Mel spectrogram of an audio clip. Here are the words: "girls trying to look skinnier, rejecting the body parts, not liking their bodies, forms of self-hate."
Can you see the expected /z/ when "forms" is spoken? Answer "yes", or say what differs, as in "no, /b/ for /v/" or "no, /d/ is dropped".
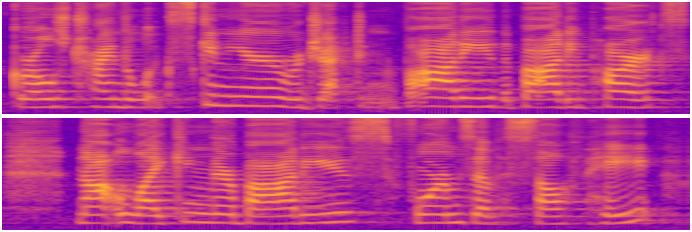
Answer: yes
